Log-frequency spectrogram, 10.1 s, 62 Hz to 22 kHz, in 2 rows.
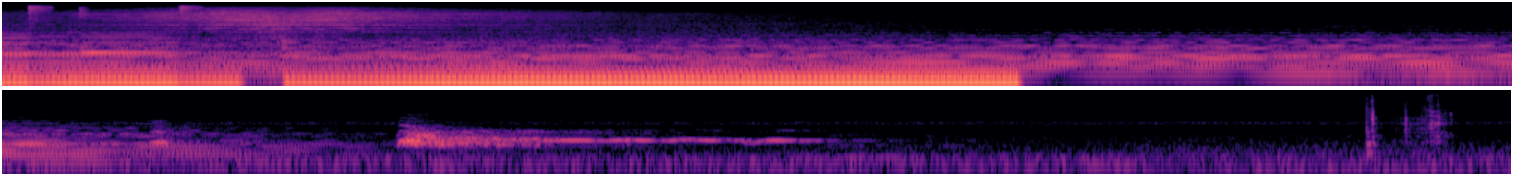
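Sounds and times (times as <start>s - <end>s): film background music: 0.0s - 7.1s
high night chirps: 4.4s - 8.9s
dog barking and howling: 5.5s - 7.9s.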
